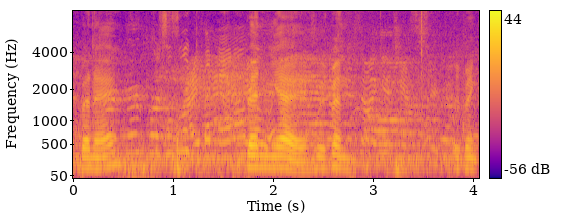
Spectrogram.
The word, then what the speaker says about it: beignet: just kidding the names beignet we've been we've been corrected that it's beignet so it's like my name and then yay yeah it's perfect that's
